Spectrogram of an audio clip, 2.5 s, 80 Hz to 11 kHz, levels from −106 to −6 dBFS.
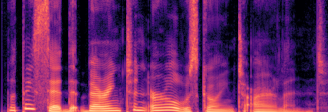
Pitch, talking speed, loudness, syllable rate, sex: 200 Hz, 245 wpm, -19 LUFS, 6.3 syllables/s, female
